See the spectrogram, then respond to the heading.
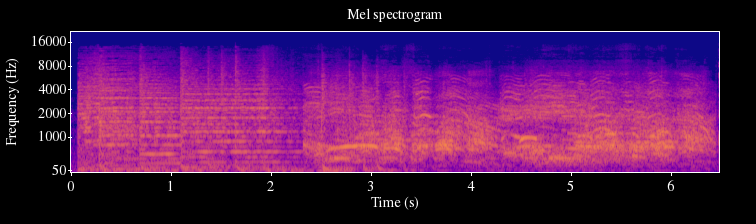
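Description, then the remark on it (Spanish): A large crowd at a protest rally on the esplanade of the Plaza Mayor chants loudly in unison with rhythmic shouted phrases, calling to defend democracy and urging deputies and senators to stop the reform proposed by Andrés Manuel López Obrador; the chant dissolves into a dense, sustained roar of many overlapping voices. “y que culminó con una concentración en la explanada de la Plaza Mayor, sitio donde los ciudadanos llamaron a defender la democracia y a exigir a diputados y senadores el freno a la reforma propuesta por Andrés Manuel López Obrador.”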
